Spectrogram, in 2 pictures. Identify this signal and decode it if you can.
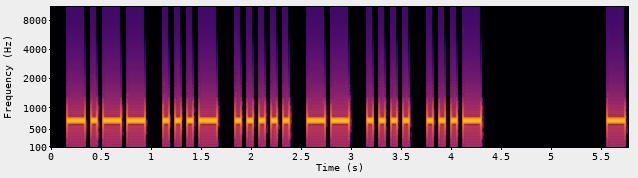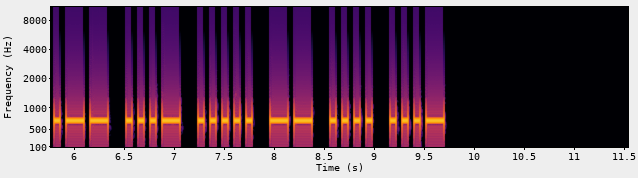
Morse code, heard as a keyed tone, about 20 wpm, 700 Hz. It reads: YV5MHV YV5MHV
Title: DXCC-100 Call Signs - 6 Characters - Repeated 3x - 20wpm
